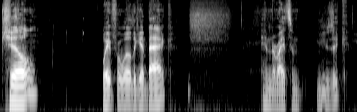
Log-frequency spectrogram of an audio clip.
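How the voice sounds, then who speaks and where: A man co-hosting a podcast in casual chat, dropping dry, quick joking remarks. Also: medium pitch, darkish tone, no room sound. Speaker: podcast co-host.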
